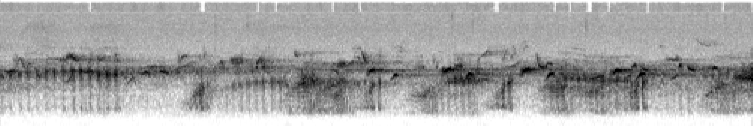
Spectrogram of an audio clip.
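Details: Frogs croaking at dawn over a small lake on a forest edge, morning fog over the water; a dense chorus of overlapping rasping pulsed croaks, with faint bird chirps mixed in.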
